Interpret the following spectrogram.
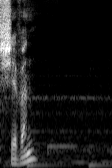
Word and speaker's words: Seoban: Seoban is pronounced Shivven.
